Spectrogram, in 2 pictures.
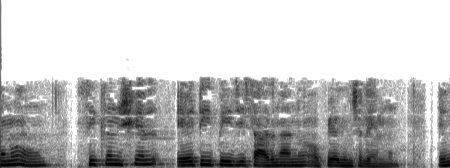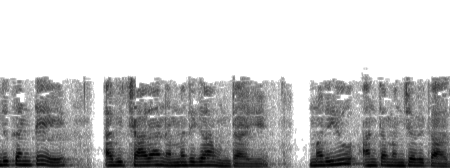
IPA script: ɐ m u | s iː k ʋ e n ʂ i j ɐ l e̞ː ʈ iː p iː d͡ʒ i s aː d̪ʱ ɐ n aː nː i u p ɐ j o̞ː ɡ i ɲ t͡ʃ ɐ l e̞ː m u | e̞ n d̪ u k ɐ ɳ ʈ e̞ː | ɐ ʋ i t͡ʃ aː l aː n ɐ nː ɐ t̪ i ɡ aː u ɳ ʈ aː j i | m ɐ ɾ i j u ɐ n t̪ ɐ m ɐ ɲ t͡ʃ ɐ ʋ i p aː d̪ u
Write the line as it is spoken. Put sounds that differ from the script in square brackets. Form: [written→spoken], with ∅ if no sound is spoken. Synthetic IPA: ɐ m u | s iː k ʋ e n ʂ i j ɐ l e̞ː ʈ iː p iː d͡ʒ i s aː d̪ʱ ɐ n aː nː i u p ɐ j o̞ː ɡ i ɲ t͡ʃ ɐ l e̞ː m u | e̞ n d̪ u k ɐ ɳ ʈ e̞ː | ɐ ʋ i t͡ʃ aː l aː n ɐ [nː→mː] ɐ [t̪→d̪] i ɡ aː u ɳ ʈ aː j i | m ɐ ɾ i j u ɐ n t̪ ɐ m ɐ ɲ t͡ʃ ɐ ʋ i [p→k] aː d̪ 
